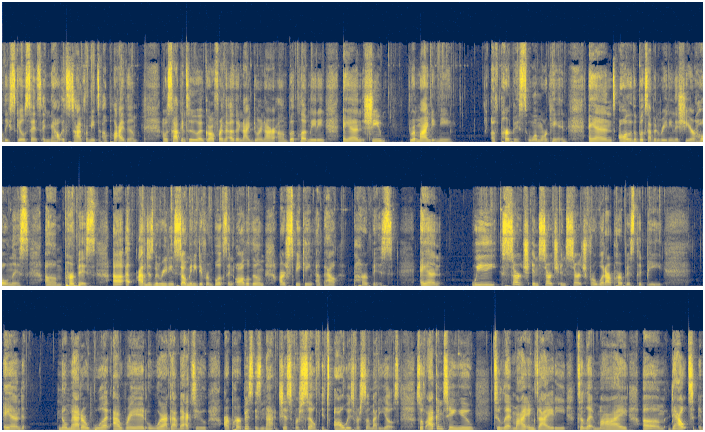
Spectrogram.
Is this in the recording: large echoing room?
no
